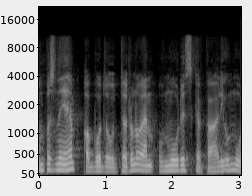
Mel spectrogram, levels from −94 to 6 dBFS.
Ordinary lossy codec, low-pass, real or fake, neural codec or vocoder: MP3, 64 kbps; 10.8 kHz; fake; codec, 16 kHz in and 24 kHz out, 0.6 kbps, FocalCodec, streaming, 2048 codes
